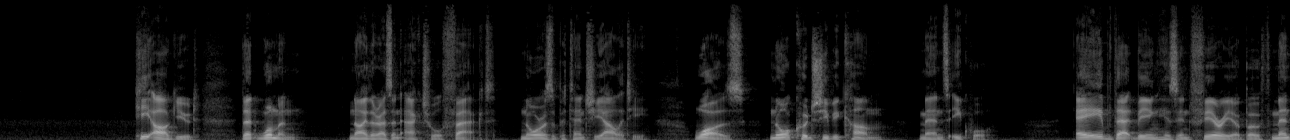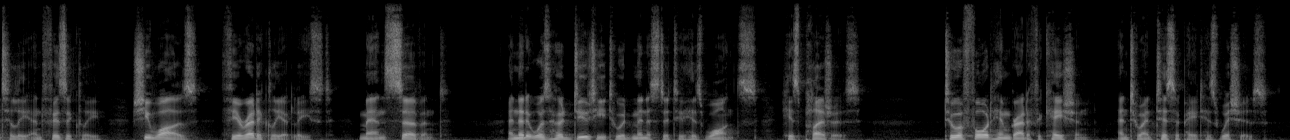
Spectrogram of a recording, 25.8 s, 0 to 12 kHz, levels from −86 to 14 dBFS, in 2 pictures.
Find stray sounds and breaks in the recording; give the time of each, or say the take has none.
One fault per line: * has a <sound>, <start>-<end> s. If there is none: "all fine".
all fine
